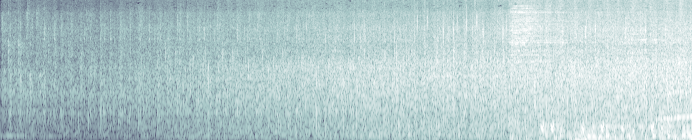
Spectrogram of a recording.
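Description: Audience applause that swells steadily from faint to loud, with a held musical note coming in near the end.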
